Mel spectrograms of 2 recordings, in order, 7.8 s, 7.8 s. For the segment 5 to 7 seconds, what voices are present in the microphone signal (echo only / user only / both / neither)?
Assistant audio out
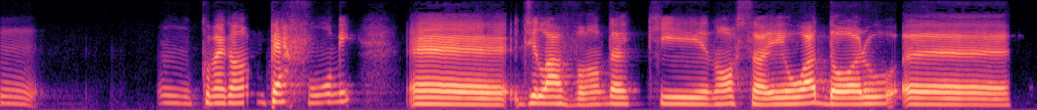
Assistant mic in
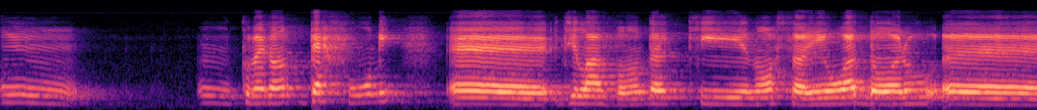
echo only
